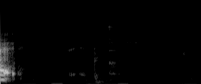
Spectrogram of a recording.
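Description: A woman's voice breaks off after one word, then near silence over a video call line, with a faint tick about a second in.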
